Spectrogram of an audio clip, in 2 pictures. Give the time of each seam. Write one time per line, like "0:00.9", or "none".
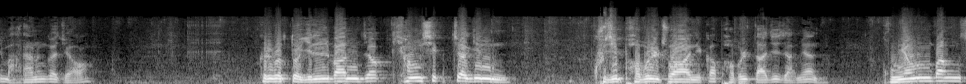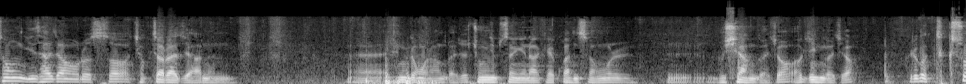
0:18.2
